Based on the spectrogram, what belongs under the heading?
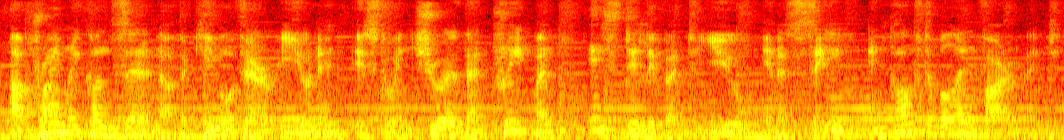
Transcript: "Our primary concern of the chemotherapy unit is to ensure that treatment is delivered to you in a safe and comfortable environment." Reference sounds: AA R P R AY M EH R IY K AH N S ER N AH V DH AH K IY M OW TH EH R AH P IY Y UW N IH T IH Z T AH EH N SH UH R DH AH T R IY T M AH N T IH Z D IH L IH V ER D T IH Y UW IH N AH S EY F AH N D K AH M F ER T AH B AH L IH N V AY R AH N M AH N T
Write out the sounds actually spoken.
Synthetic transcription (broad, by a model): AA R P R AY M EH R IY K AH N S ER N AH V DH AH K IY M OW TH EH R AH P IY Y UW N IH T IH Z T AH EH N SH UH R DH AH T R IY T M AH N T IH Z D IH L IH V ER D T IH Y UW IH N AH S EY F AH N K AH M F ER T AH B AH L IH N V AY R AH N M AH N T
